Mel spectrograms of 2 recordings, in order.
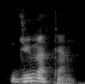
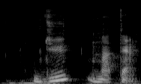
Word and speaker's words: du matin: horas son las 8:20 du matin DU matin ojo como lo pronuncian du matin Son las 8:20 son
